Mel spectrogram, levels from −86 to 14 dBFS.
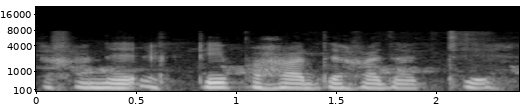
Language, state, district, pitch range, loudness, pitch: Bengali, Assam, Hailakandi, 165-185 Hz, -16 LUFS, 170 Hz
